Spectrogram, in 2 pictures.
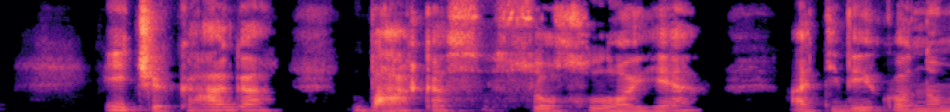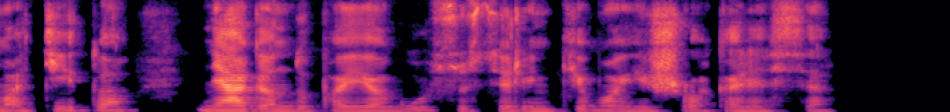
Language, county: Lithuanian, Šiauliai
